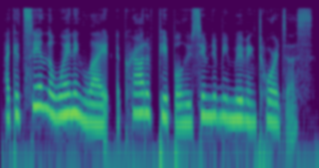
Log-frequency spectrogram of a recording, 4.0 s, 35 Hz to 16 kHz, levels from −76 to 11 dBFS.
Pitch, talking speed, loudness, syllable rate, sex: 225 Hz, 270 wpm, -17 LUFS, 6.1 syllables/s, female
